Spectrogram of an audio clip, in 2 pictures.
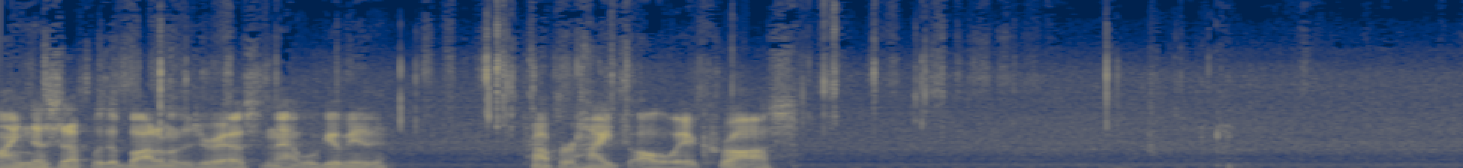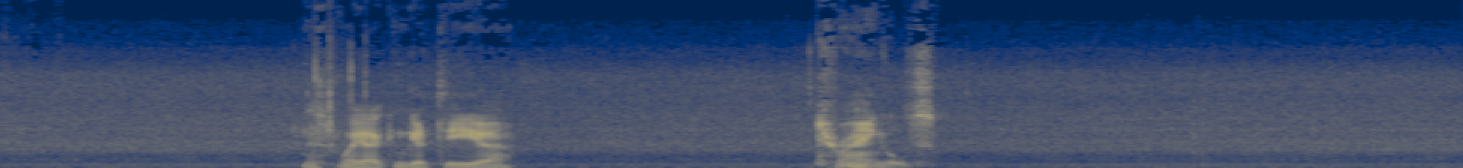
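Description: A small tool scrapes softly against clay.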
